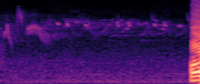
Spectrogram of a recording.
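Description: Mostly quiet outdoor background with faint, short high-pitched chirps repeating at irregular intervals. A narrating voice begins near the end.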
